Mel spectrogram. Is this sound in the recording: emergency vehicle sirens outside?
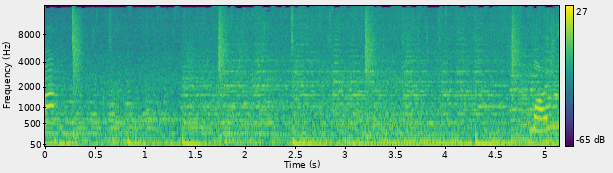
no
